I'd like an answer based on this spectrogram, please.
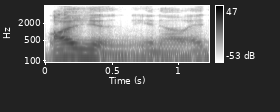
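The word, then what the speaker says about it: עין: Morocco or Yemen especially, pronounce the ayin, it's totally different from an aleph. It's made with the back of the throat, like ayin.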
